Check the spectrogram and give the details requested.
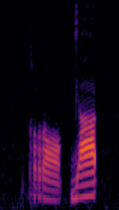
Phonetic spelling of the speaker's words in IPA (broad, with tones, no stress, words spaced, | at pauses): prɔː˨˩k̚ja˦˥k̚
